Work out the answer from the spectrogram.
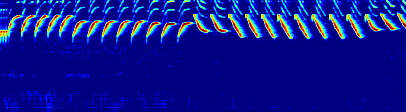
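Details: Belgian canary song made of rapid repeated upward-sweeping whistled notes, about two per second, shifting after three seconds to a higher, descending-slurred phrase of similar rhythm; no other sounds.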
